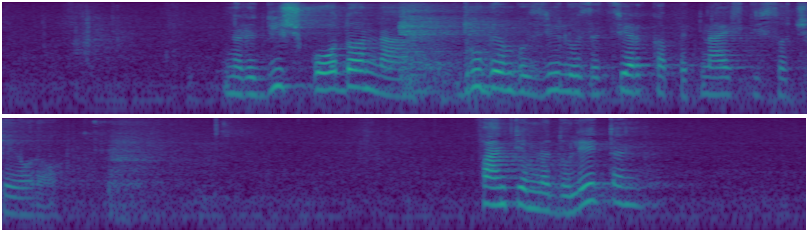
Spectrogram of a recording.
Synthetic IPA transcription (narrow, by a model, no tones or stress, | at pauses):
naɾɛd̪iʃkoːd̪ɔnad̪ɾuɡɛmvɔziːluzat̪seɾkapɛt̪najst̪iːsɔt͡ʃewɾɔ̰w | fant̪jɛmlad̪ɔleːt̪ən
